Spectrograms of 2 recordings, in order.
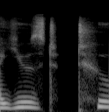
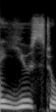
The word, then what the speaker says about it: used to: I definitely don't say I used to work. That's that robotic choppy way we want to avoid. Listen to the natural flow here. I used to work.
